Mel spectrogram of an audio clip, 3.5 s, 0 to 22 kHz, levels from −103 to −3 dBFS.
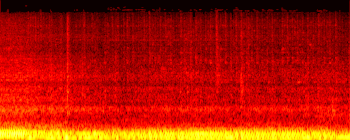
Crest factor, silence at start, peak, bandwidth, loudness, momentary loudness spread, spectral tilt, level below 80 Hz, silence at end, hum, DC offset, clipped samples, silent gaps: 14 dB; 0 s; -14 dBFS; 13 kHz; -30 LUFS; 5 LU; -8 dB/octave; -32 dBFS; 0 s; none; under 0.1%; under 0.1%; none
